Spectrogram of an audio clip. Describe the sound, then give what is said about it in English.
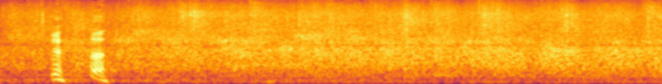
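An audience claps steadily in a dense, continuous wash of applause, with a couple of brief voiced shouts near the start before the clapping carries on evenly to the end. “Yes, that is worth clapping for.”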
